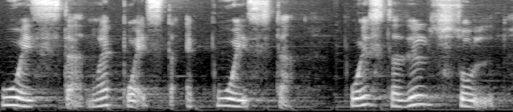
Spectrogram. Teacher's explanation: Tenha bastante atenção ao pronunciar, porque o E é sempre mais fechado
